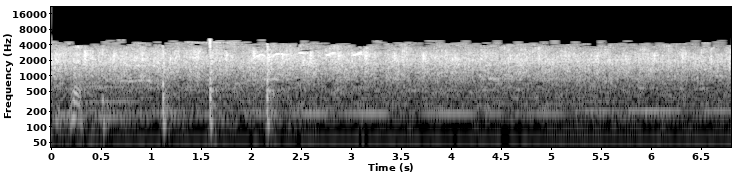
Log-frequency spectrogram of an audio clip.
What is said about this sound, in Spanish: Vamos a ver si le podemos aplaudir.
